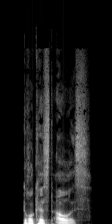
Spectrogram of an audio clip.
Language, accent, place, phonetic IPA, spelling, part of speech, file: German, Germany, Berlin, [ˌdʁʊkəst ˈaʊ̯s], druckest aus, verb, De-druckest aus.ogg
- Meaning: second-person singular subjunctive I of ausdrucken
